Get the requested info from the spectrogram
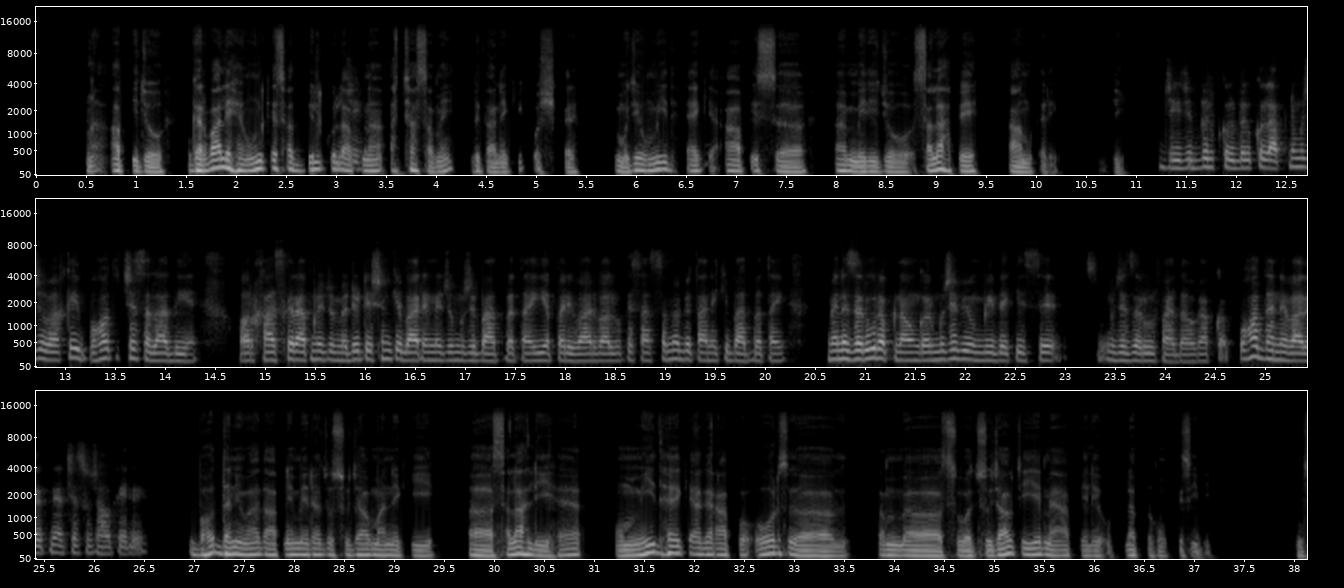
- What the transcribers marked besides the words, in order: in English: "मेडिटेशन"
- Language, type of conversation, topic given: Hindi, advice, तेज़ और प्रभावी सुबह की दिनचर्या कैसे बनाएं?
